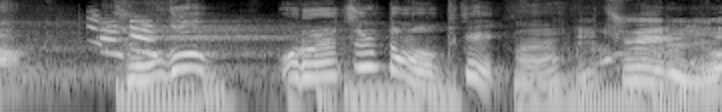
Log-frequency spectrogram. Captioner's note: embarrassed sound effect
